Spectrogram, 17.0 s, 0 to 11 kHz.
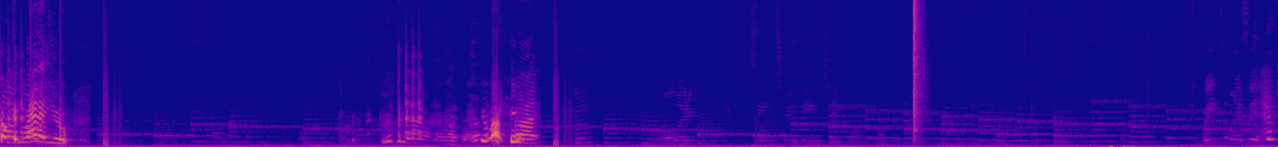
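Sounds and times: sustained background music: 0.0 - 17.0
clapperboard snap: 12.2 - 12.4.

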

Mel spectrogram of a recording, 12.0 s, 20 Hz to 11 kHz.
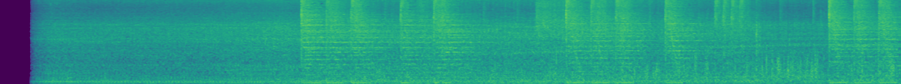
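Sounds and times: road and wind noise: 0.4 - 12.0
vehicle engine running: 0.4 - 12.0.

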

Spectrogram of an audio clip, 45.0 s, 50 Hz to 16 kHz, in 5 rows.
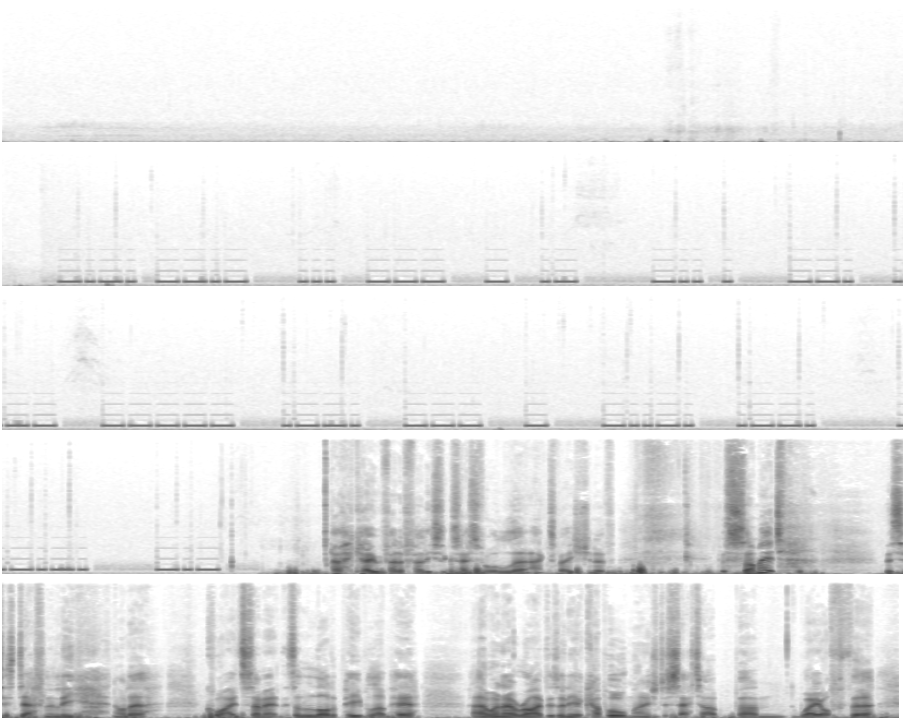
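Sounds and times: morse code beeps: 9.6 - 14.8, 15.5 - 16.3, 16.9 - 26.2, 27.0 - 27.9, 28.6 - 29.2.

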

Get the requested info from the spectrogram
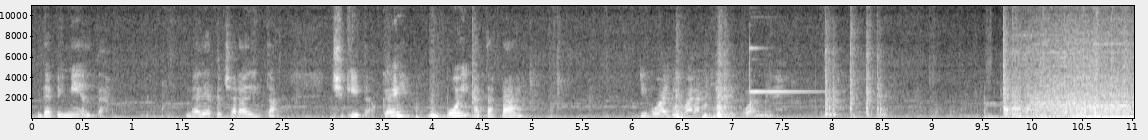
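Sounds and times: blender motor running: 9.7 - 11.0.

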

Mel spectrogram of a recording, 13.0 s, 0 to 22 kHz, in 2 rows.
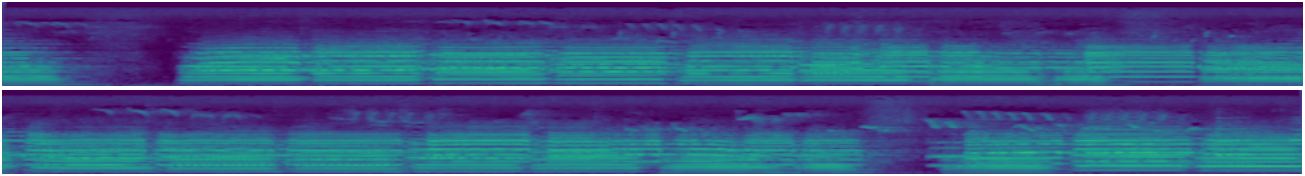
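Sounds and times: trumpets and trombone playing chords: 0.0 - 13.0.

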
